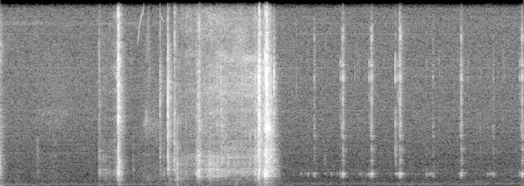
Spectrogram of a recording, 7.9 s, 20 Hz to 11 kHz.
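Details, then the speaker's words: Modded Sony PlayStation 2 optical drive, whose mod may kill the DVD laser, with a disc inserted: sharp, light ticks about twice a second over near silence, with no spin-up hum. The drive keeps seeking and reports it is unable to read the disc. "doesn't sound healthy though oh yeah unable to read disk"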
